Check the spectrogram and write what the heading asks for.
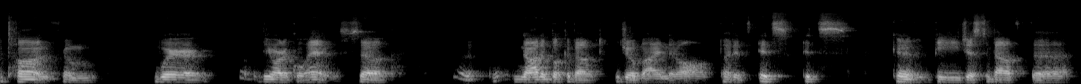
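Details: Adult man, a person who stutters; stuttering.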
